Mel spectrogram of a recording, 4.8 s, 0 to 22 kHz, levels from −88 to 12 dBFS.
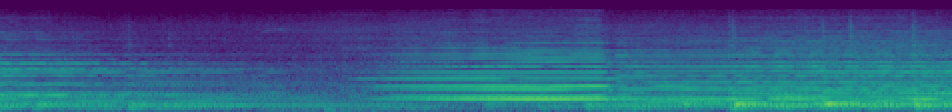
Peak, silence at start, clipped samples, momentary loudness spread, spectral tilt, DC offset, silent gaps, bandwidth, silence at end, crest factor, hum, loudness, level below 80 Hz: -10 dBFS; 0 s; under 0.1%; 20 LU; -6 dB/octave; under 0.1%; none; 13.5 kHz; 0 s; 14 dB; none; -24 LUFS; -58 dBFS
